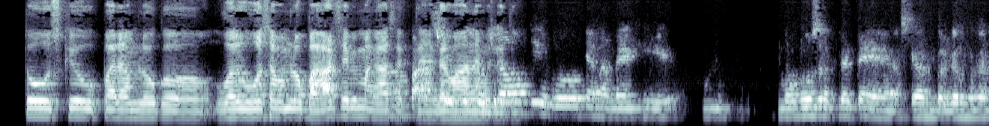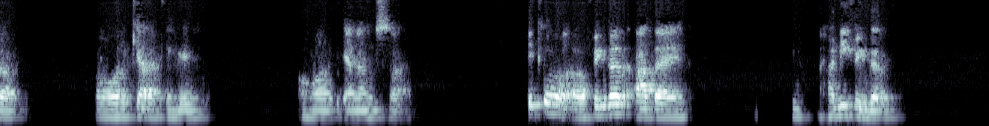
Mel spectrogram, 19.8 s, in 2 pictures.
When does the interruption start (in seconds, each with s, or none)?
3.9 s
